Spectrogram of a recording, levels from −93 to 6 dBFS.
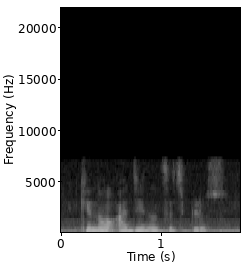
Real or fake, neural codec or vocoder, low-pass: real; none; 7.2 kHz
